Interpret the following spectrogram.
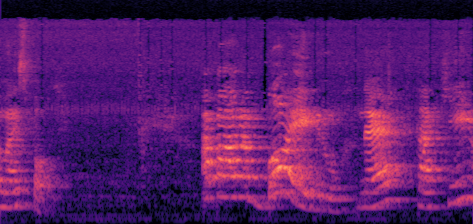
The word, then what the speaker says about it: boeiro: Então a sílaba que mais demorou foi o ei.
